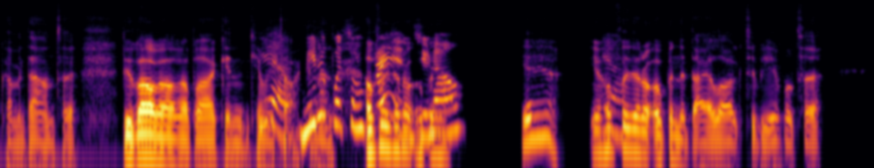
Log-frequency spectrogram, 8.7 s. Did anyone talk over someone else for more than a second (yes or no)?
yes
